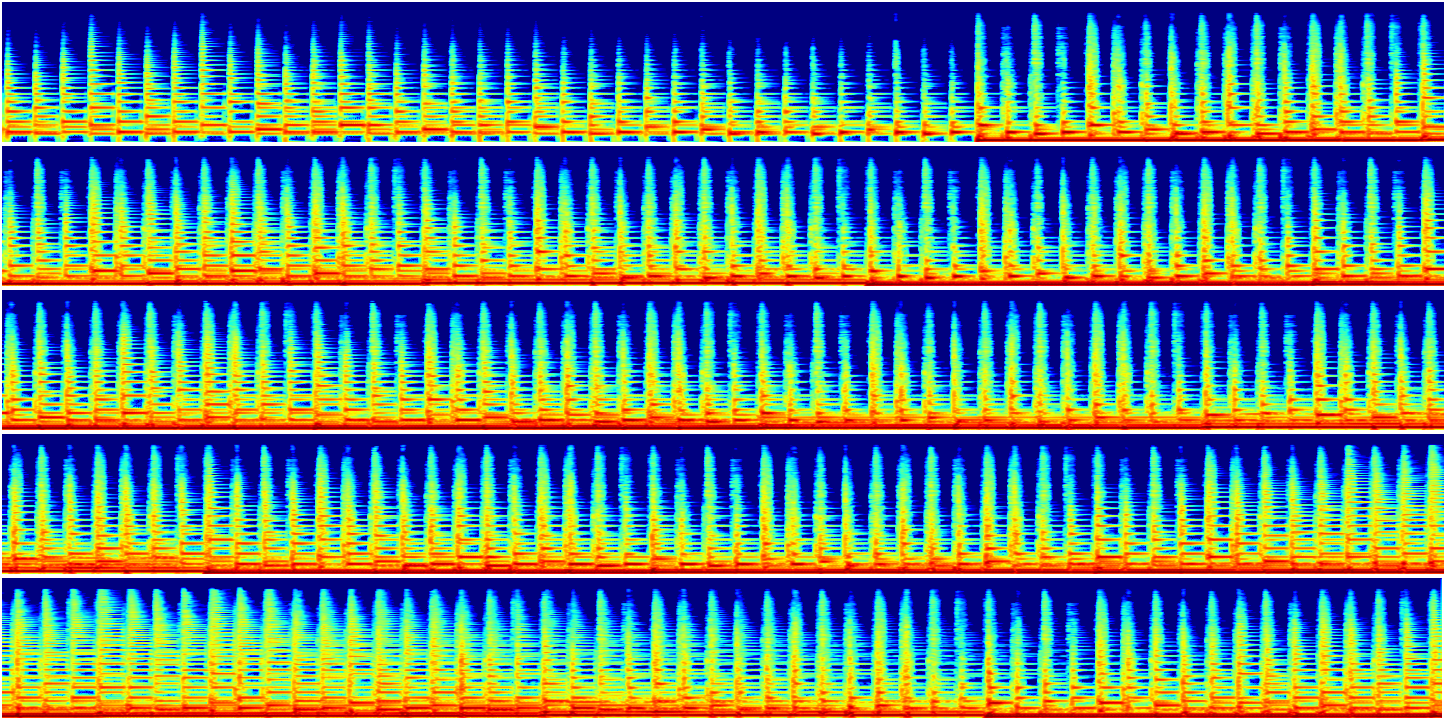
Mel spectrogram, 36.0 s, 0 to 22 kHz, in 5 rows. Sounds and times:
Electronic music: 0.0 - 36.0.

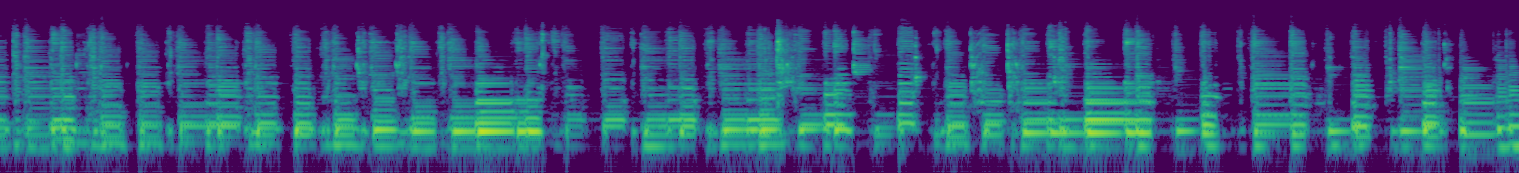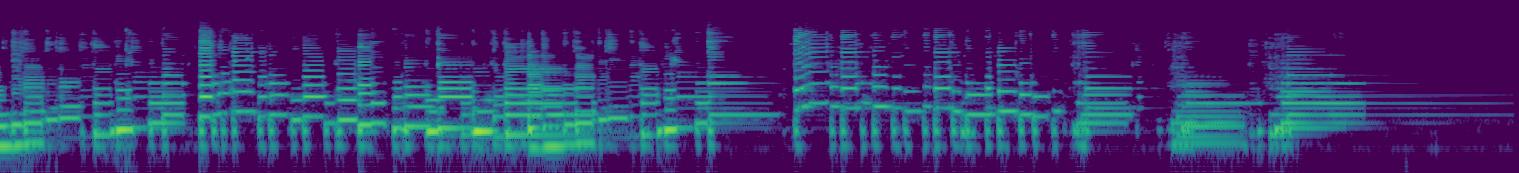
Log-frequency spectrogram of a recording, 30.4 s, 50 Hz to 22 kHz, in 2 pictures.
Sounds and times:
Guitar: 0.0 - 30.2.

